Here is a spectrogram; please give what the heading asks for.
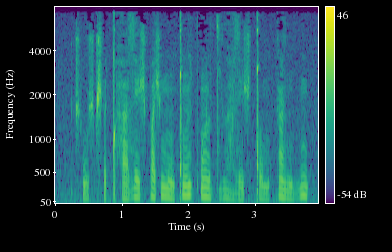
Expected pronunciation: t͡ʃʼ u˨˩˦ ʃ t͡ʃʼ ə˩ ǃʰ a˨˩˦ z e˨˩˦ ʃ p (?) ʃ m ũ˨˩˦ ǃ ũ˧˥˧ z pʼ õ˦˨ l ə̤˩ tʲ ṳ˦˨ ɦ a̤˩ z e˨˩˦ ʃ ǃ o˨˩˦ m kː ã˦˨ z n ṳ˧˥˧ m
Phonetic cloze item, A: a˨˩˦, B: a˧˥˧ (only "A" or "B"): A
